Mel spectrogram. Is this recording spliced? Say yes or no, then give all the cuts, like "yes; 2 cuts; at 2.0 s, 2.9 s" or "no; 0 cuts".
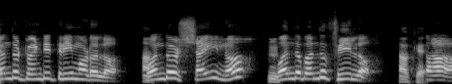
no; 0 cuts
